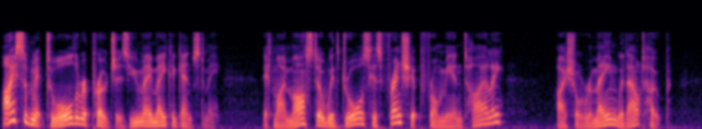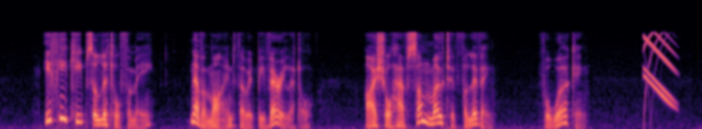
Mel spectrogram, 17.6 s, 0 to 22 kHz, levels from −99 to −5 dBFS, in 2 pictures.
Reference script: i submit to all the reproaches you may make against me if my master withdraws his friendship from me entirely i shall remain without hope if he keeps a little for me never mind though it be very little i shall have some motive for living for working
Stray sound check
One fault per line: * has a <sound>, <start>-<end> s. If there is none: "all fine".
* has a chirp, 16.8-17.3 s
